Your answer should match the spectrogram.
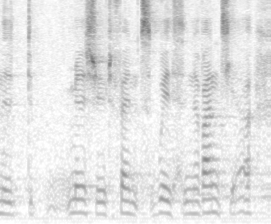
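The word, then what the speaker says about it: Navantia: And when I was sat in the Ministry of Defense with Nvantia or Nvantthia as as perhaps the better way of pronouncing them, um you know, we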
